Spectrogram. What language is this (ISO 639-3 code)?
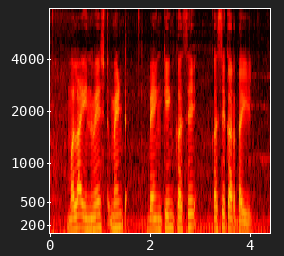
mar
